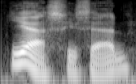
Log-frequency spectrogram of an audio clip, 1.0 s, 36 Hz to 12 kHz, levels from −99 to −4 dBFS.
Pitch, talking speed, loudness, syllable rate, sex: 100 Hz, 175 wpm, -17 LUFS, 3.3 syllables/s, male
